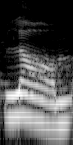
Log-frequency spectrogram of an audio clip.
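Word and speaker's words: Lahm: And that was the earliest opening goal of any World Cup since 2006 when Philip Lom, I think that's how you pronounce his surname.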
